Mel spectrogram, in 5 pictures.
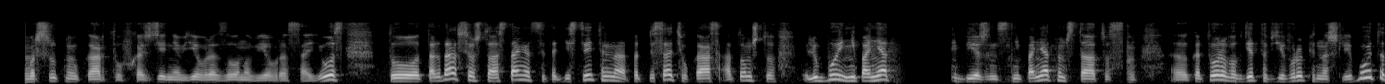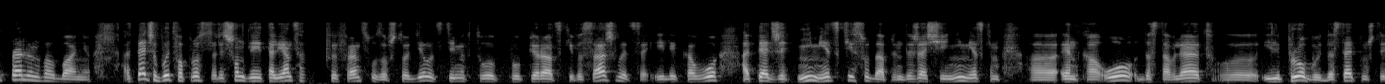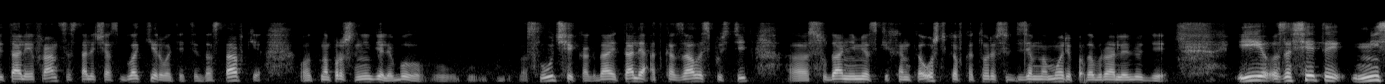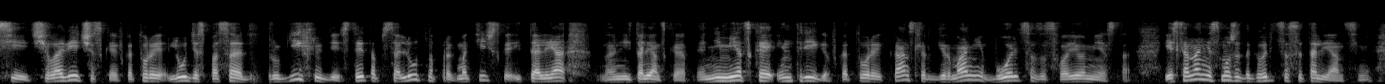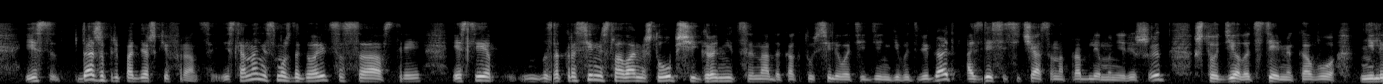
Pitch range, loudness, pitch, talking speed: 125-180 Hz, -26 LUFS, 145 Hz, 145 wpm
